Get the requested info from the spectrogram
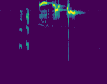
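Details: Squirrel giving two soft short chirps followed by three loud, thin, very high-pitched squeaks, the last one sliding downward.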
